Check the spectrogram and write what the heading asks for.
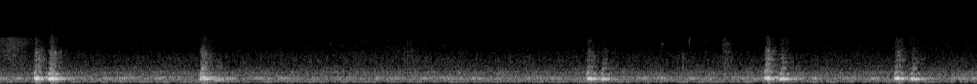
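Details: Non-stress test monitor at 32 weeks of pregnancy: a steady whoosh broken by sharp, regular thumps every one to two seconds; fetal hiccups.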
